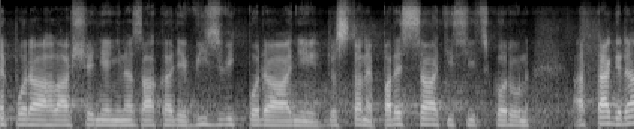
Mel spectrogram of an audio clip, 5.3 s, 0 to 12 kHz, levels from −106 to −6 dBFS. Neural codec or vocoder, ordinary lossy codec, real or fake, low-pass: none; Opus, 16 kbps; real; 9.9 kHz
